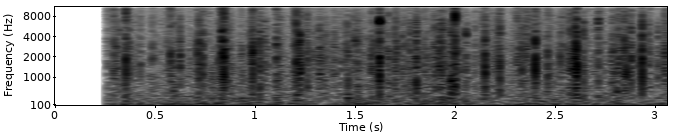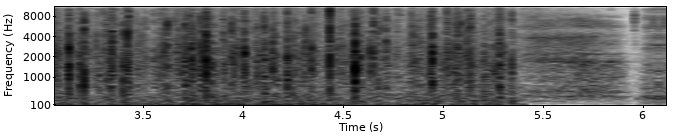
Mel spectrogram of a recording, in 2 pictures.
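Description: Dense crackling noise, many small irregular clicks over a low steady hum, stopping about half a second before the end.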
